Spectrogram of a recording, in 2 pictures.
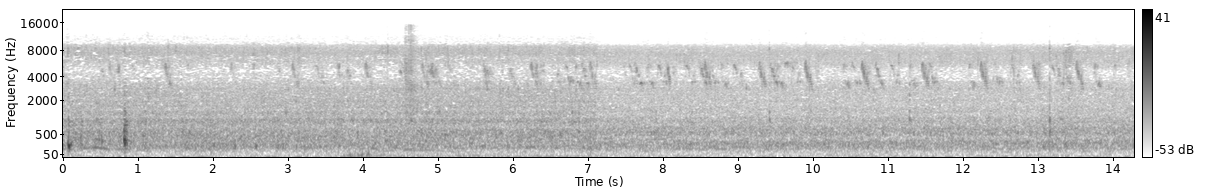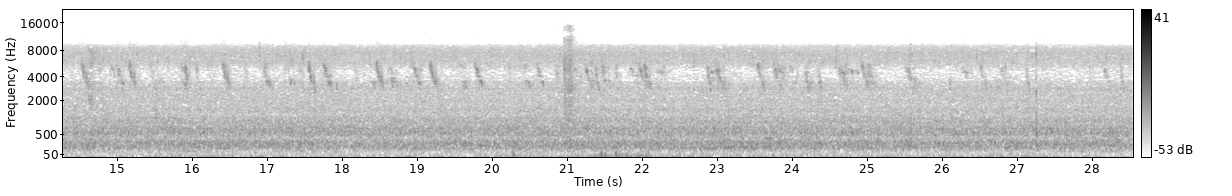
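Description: Small birds chirping in a forest over a steady outdoor hiss, with many short high chirps in quick succession through most of the stretch. Two sharp clicks sound within the first second.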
